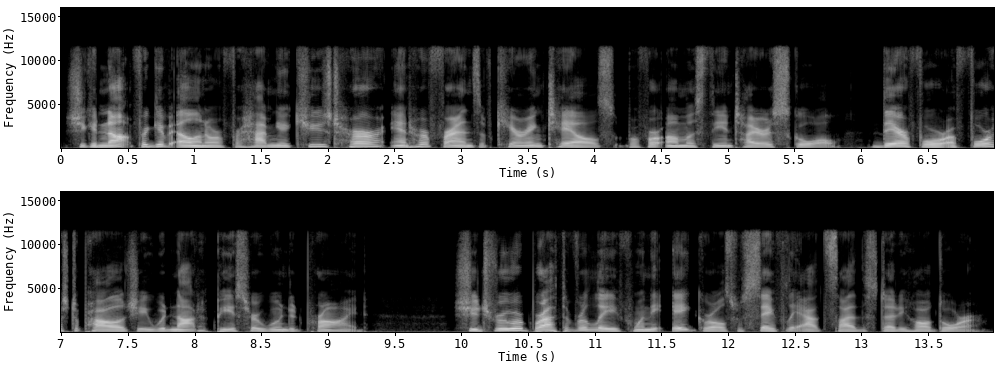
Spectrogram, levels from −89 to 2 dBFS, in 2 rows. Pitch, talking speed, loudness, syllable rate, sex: 150 Hz, 200 wpm, -21 LUFS, 6.1 syllables/s, female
